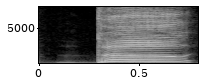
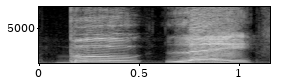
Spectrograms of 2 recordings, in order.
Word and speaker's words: Boule: And it says, it pronounced Boule, B-O-O, then it has a dash, L-A-Y, Boule. And Boule itself is spelled B-O-U-L-E.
